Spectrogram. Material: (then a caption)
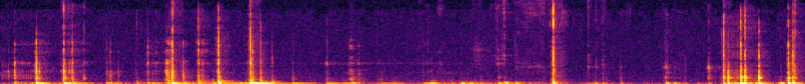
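Plastic. Long black nails tap and scratch quickly on a small, clear, ridged plastic water bottle with a blue cap and water inside. About fifteen short, dry clicks stand out over a soft scratching texture and a steady low hum. The taps stop almost at once, and the whole clip stays quiet.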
